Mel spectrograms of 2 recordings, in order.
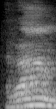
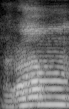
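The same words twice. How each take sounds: First: Said in the usual way. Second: राम with the final म-अ drawn out long; stretched final vowel. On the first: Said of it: "मान लीजिए हमने यहाँ लिख दिया राम". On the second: Shown as a demonstration. Teacher showing how राम becomes pluta, final vowel stretched. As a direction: pull the म out into a long held vowel. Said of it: "म को खींच के बोलेंगे".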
